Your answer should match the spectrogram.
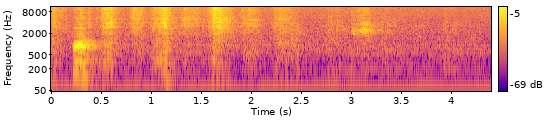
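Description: Knife sawing through the crunchy crust of a buckwheat and zucchini loaf: a few rasping strokes about half a second apart, dying away after about three seconds.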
